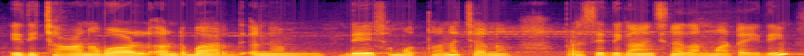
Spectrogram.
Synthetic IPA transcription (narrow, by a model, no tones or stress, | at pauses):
id̪it͡ʃaːnɐʋaːɭɐ̰ɳʈebʱaːɾɐt̪ | d̪ɛːʃɐmɔt̪ʰːɐːnːɐt͡ʃɐnːɐpɾɐsid̪ʱːiɡaːɲt͡ʃinɐd̪ɐnːɐmaːʈɐid̪i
